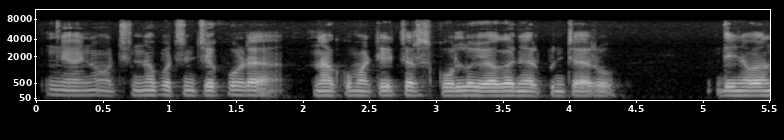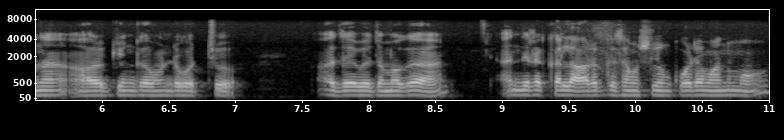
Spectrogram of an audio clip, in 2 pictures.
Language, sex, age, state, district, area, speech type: Telugu, male, 60+, Andhra Pradesh, Vizianagaram, rural, spontaneous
